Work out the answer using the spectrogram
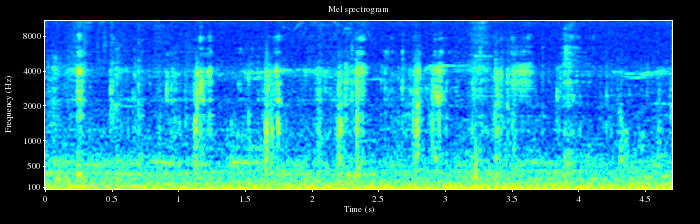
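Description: Close-up mouth sounds of a person chewing a bite of burger, many short wet clicks and smacks in quick succession, over a steady low hum.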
